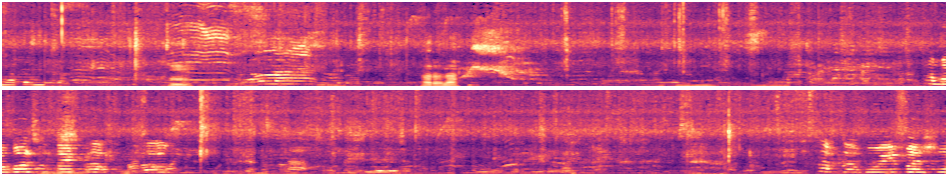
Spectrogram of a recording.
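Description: Several women chat and laugh close by.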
